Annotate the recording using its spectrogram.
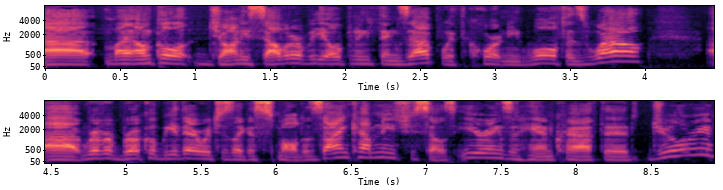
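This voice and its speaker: A speaker with a Canadian accent talks at a very fast pace. The background is quiet. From Ontario, Canada. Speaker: podcast host and musician. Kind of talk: casual chat. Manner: like an auctioneer.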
